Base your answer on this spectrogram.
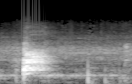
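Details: A Staffordshire Bull Terrier gives a funny little growl while stretching: one short, throaty, grumbling growl, followed by near silence.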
